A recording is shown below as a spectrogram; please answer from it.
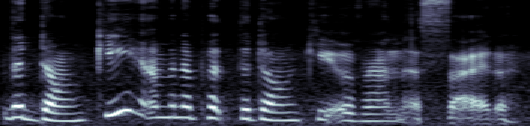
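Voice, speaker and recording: A woman's voice: medium pitch, big pitch swings, moderate pace, vocal fry, slight background noise. A woman presenting to small children in simple words, as if reading to a toddler, with sing-song questions and playful delivery. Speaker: presenter of a children's educational video. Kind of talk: simple talk to toddlers about toys.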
